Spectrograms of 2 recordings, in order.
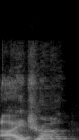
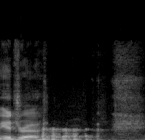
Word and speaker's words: IdrA: idra diggity is saying idra he he has said he's but that's so many times that is that's so funny because he his his name is pronounced he pronounces idra and artosis knows that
